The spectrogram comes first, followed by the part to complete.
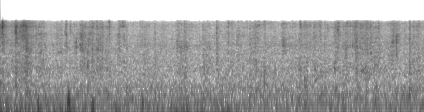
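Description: Stiff palm-leaf strips rustling and crackling as they are plaited by hand, with a few small clicks and knocks in the first second.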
